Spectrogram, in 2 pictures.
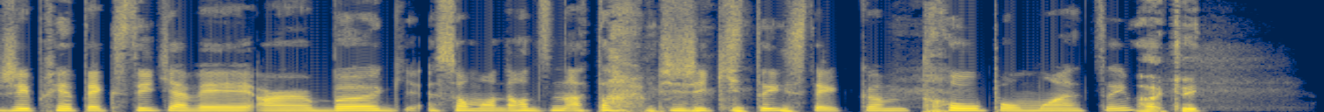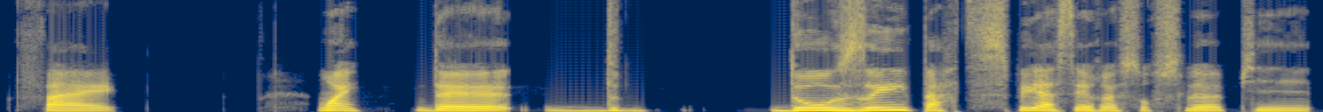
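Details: Stuttering in a French-speaking adult woman who stutters and is herself a speech-language pathologist.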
